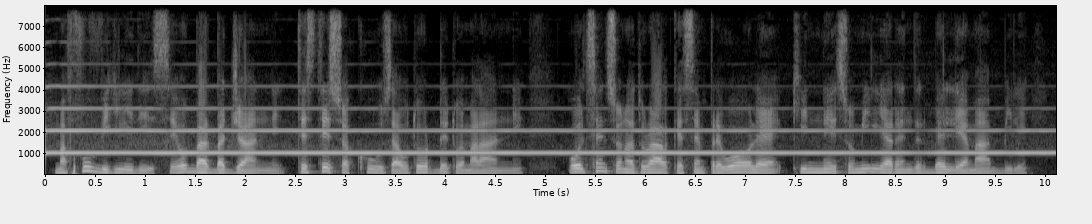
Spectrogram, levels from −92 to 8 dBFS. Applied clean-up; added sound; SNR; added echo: none; Brass instrument; -1 dB; none.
